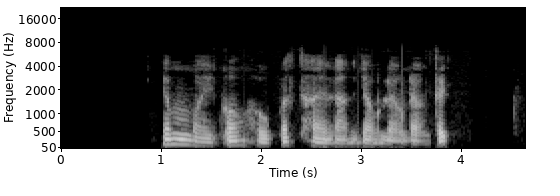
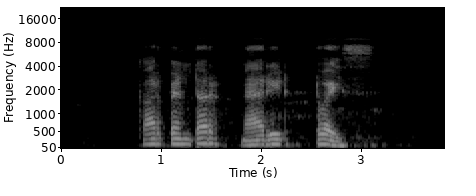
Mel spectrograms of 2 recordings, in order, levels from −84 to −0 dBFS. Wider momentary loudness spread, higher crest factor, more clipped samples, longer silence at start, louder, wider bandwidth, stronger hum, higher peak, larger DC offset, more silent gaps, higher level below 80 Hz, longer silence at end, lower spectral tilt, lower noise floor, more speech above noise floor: second, 4 LU vs 9 LU; about the same, 22 dB vs 20 dB; neither; first, 1 s vs 0.8 s; first, -24 LUFS vs -40 LUFS; second, 7.2 kHz vs 9.6 kHz; neither; first, -4 dBFS vs -22 dBFS; neither; neither; first, -64 dBFS vs -76 dBFS; about the same, 0.8 s vs 0.7 s; about the same, -4.5 dB/octave vs -5 dB/octave; first, under -90 dBFS vs -84 dBFS; first, over 67 dB vs 45 dB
